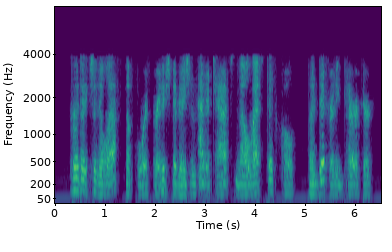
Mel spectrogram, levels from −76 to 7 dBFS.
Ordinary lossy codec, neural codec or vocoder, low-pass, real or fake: AAC, 16 kbps; codec, 16 kHz, 0.5 kbps, FreqCodec, smaller model; 7.2 kHz; fake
